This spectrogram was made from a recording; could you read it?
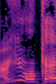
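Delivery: very high, soft, hushed witch voice. Speaker retells how a woman's question sounded to them, in a witch voice. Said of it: "like a witch voice".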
